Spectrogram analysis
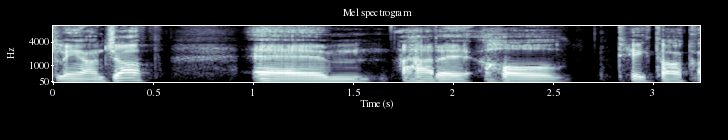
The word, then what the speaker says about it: Leon Diop: I suppose I'm actually going to pronounce my name properly. It's Leon Diop.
